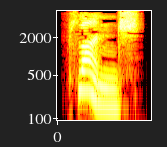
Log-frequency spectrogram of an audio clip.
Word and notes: plunge: plʌndʒ

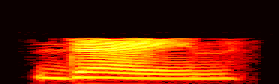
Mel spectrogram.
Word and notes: Dane: deın

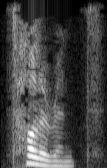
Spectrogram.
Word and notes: tolerant: ‘tɒlərənt

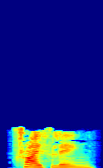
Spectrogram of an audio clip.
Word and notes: trifling: ‘traıflıŋ

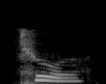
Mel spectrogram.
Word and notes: tool: tu:l

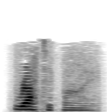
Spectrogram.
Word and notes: ratify: ‘rætə,faı

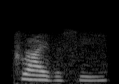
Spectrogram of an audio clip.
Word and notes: privacy: ‘praıvəsı

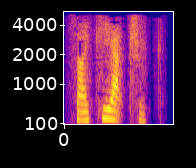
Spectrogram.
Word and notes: psychiatric: ,saıkı’ætrık

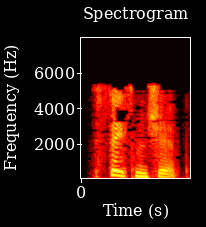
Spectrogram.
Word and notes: statesmanship: ‘steıtsmən,ʃıp

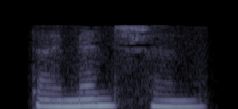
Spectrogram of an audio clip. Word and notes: dimension: dı’menʃən

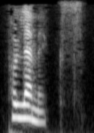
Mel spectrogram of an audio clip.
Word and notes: polemics: pə’lemıks

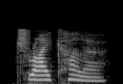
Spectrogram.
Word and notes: tricolor: ‘traı,kʌlər

